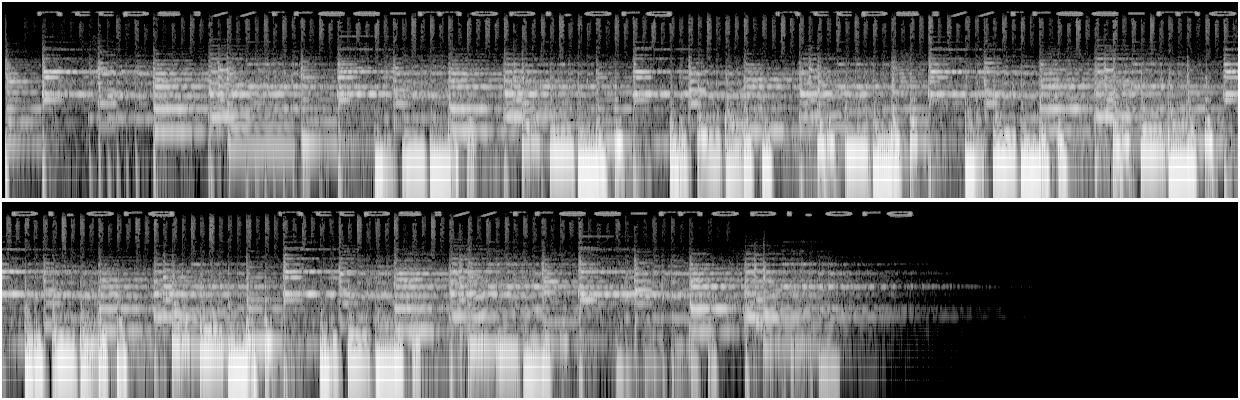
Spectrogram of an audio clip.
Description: Kategorie Efekty Dźwiękowe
